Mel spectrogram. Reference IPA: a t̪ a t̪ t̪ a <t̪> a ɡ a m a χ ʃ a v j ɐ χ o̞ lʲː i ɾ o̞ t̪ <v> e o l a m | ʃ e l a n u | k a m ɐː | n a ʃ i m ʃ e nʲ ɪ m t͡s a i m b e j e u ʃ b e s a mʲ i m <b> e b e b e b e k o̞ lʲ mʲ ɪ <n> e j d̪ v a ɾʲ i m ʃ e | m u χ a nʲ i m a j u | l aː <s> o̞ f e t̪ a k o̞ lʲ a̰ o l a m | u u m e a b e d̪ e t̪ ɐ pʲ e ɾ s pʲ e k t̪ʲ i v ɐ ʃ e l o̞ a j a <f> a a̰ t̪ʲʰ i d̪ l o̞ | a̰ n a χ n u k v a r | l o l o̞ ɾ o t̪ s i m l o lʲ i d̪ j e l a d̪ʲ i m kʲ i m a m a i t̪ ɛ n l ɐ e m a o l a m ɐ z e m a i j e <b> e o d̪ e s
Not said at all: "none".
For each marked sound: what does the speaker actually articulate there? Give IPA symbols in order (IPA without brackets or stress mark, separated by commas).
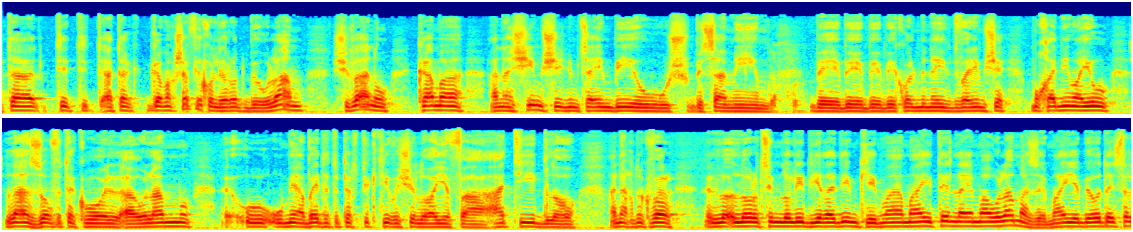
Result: t̪, b, b, n, z, f, b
